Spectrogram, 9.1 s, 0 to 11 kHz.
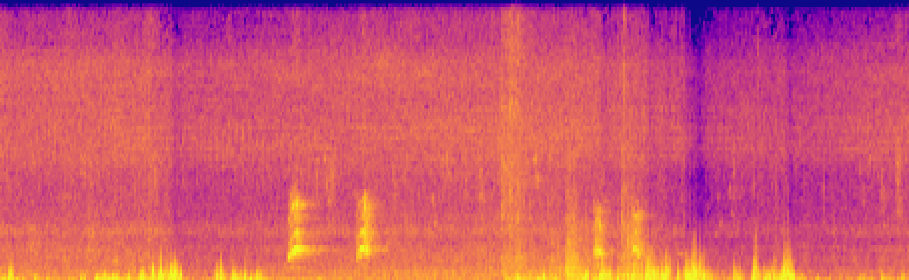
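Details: Pomeranian on 25 July 2015 barking in a few brief high yaps, separated by stretches of heavy low rumbling and knocking sounds.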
